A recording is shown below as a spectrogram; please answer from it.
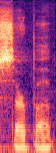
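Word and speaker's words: Serpae: But yeah, I felt like a real idiot when I found out that it was Serpa, because, that's how it's spelled, but still.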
